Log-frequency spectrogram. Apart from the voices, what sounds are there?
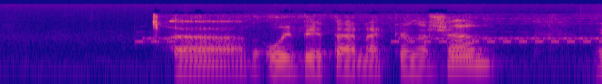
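telephone ringing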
